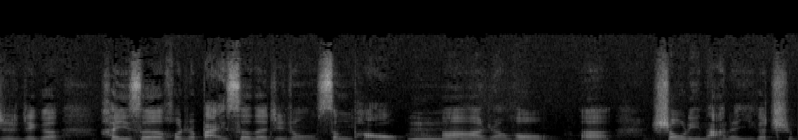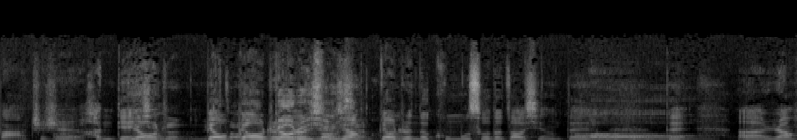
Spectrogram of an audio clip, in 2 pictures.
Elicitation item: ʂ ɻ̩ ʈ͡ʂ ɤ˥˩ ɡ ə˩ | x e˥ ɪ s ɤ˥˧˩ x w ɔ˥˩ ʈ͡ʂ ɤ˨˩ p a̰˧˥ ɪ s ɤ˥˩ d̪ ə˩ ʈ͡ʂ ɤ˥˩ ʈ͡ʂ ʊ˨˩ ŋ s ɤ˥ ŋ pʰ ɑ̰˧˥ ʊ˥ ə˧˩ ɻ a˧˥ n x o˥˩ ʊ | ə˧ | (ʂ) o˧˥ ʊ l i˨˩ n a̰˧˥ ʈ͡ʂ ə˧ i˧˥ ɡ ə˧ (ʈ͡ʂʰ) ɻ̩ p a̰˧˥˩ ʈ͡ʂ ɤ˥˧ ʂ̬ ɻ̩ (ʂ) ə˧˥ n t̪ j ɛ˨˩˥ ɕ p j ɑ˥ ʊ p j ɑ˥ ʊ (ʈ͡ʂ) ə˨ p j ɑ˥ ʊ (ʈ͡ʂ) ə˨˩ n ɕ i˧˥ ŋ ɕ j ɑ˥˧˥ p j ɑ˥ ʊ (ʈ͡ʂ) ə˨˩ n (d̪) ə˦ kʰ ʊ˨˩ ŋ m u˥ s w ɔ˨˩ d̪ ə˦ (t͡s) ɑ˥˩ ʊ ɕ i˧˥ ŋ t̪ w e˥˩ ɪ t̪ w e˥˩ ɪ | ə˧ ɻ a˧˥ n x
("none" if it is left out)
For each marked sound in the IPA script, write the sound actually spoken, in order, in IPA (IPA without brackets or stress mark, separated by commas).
ʂ, ʈ͡ʂʰ, x, ʈ͡ʂ, ʈ͡ʂ, ʈ͡ʂ, d̪, t͡s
